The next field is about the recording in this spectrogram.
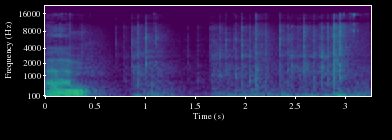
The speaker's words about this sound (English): I have a very clicky keyboard. Leave me the fuck alone. It's mechanical, bro. It is.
